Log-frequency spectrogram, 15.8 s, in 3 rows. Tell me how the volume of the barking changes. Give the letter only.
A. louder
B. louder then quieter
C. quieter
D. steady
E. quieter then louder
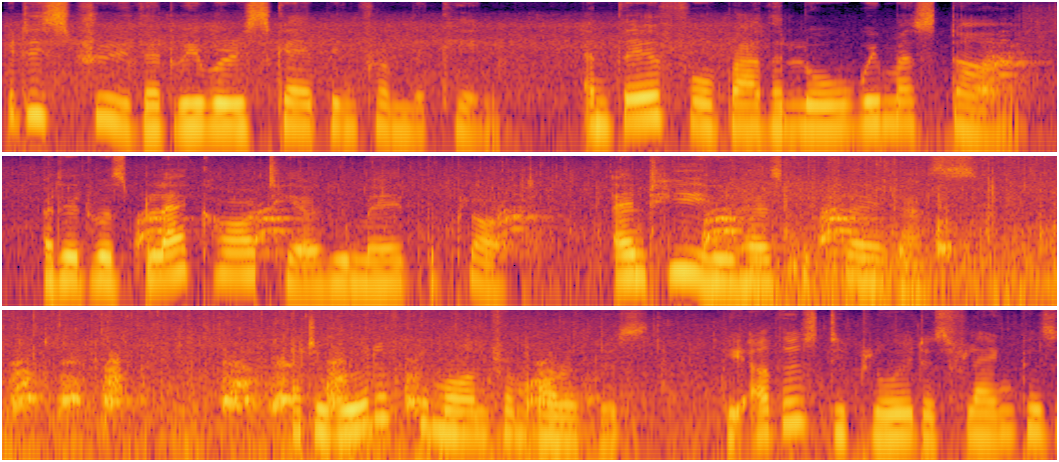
A.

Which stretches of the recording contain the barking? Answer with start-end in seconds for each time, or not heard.
3.5-13.6.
